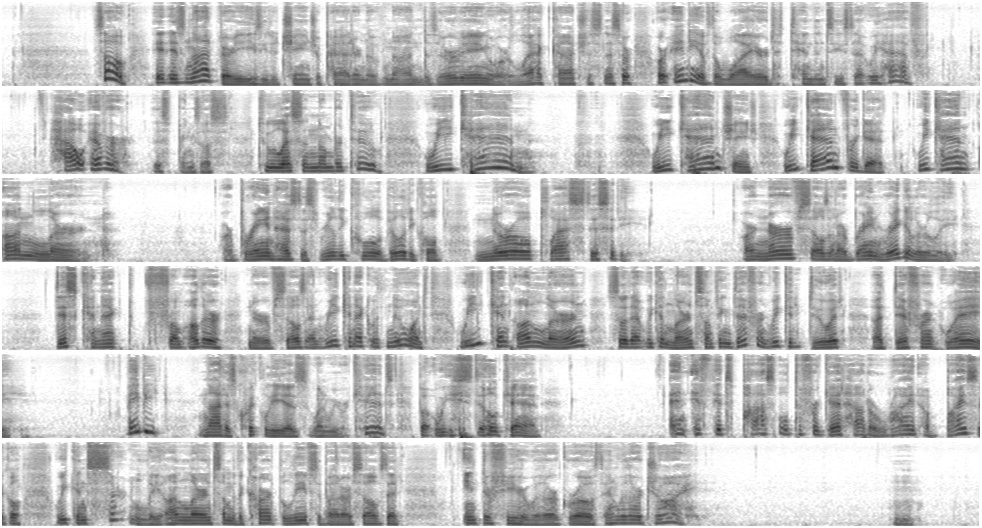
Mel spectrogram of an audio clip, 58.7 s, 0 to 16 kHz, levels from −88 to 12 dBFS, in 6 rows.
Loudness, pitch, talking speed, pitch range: -20 LUFS, 135 Hz, 135 wpm, 110-175 Hz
